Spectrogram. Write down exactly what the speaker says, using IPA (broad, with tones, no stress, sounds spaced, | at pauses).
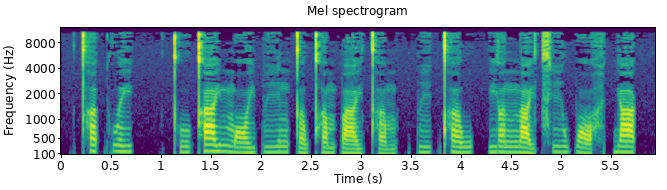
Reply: t̪ʰ ɐ˥ t̚ kʷ e˥ j | t̪ʰ uː˨ kʰ aː˥ j m ɔː˨ j p iː˧ n t̪ ɐ˨˥ w kʰ ɐ˧ m p aː˨˧ j t̪ʰ ɐ˨˧ m | p iː˨˥ k̚ t̪ʰ ɐ˧ w | j ɐ˧ n n̪ aː˨˩ j t͡sʰ iː˧ w p ɔː˨˩ h ɪ˨˥ k̚ j aː˥ k̚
